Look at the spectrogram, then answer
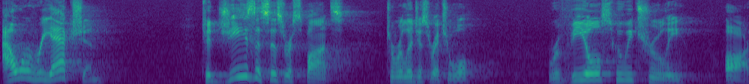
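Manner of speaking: very slow, deliberate, broken, halting phrasing. Speaker repeating a complicated lesson to the audience, very slow. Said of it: "I'm going to say it again slowly".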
